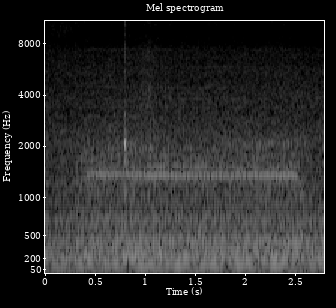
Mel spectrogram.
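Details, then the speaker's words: DeLonghi coffee machine test short coffee after service with new generator, replaced brew unit and deep clean: steady low pump drone with a thin, even whistle and no knocks or rattles. Brewing normally. "As you can hear and see, things are running correctly, following to the tunnel over here, going into the brew unit, where the brew unit basically expands, and it will just fill up this little pocket."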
